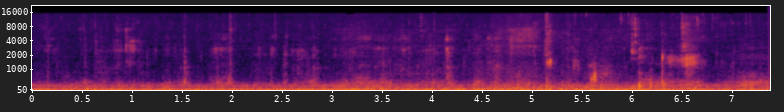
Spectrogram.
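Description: A person chewing and biting food, with irregular wet mouth clicks and smacks.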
